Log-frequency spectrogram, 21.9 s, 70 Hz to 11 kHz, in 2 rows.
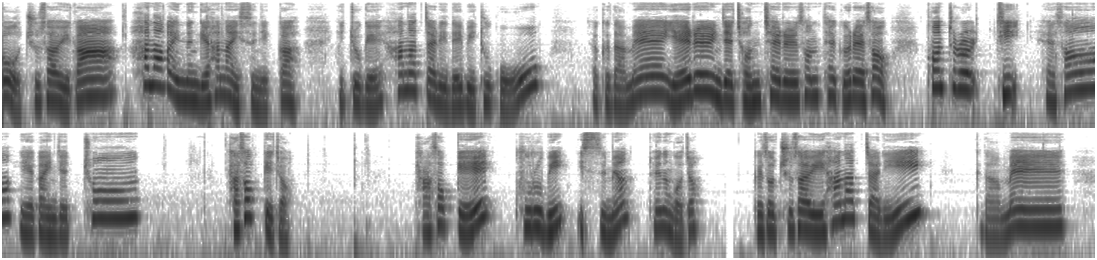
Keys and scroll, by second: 1.4 super+c, 2.0 super+v, 9.7 super+d, 13.5 super+d, 14.0 super+d, 14.4 super+d, 21.3 BackSpace.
